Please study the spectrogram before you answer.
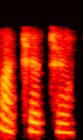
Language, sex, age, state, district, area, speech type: Bengali, female, 45-60, West Bengal, Darjeeling, rural, conversation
